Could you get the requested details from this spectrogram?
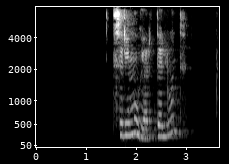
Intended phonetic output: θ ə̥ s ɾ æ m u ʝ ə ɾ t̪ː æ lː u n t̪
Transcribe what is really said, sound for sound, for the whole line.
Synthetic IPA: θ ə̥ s ɾ i m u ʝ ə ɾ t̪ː æ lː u n t̪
